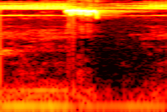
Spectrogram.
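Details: Blue-crowned hanging parrot youngster, two weeks old, used as a decoy: a single loud, thin, piercing kiak of about a fifth of a second. A steady insect hum sits behind it.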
